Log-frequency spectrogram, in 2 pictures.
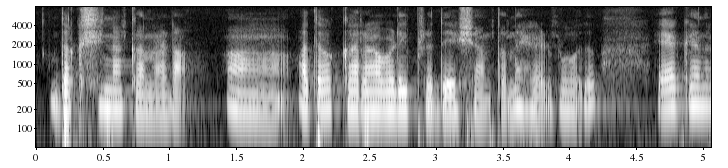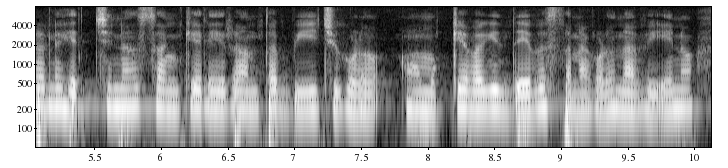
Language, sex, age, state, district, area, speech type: Kannada, female, 30-45, Karnataka, Chitradurga, urban, spontaneous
